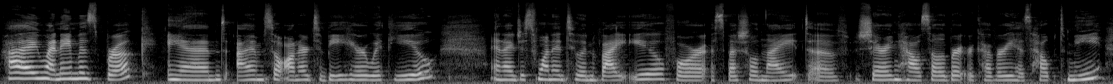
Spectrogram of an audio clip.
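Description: A young woman whose first language is American Sign Language, a missionary, giving a soft, heartfelt invitation in a recorded clip. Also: mid-range voice, steady tone, unhurried. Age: young adult.

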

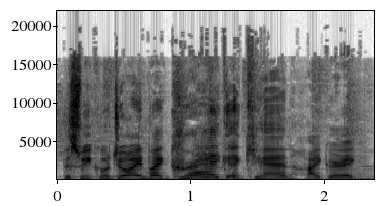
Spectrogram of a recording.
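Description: Lively laughing male podcast host. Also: very high voice, normal speed, over music. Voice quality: quiet voice. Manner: laughs often, animated and self-mocking. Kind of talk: casual podcast chat.

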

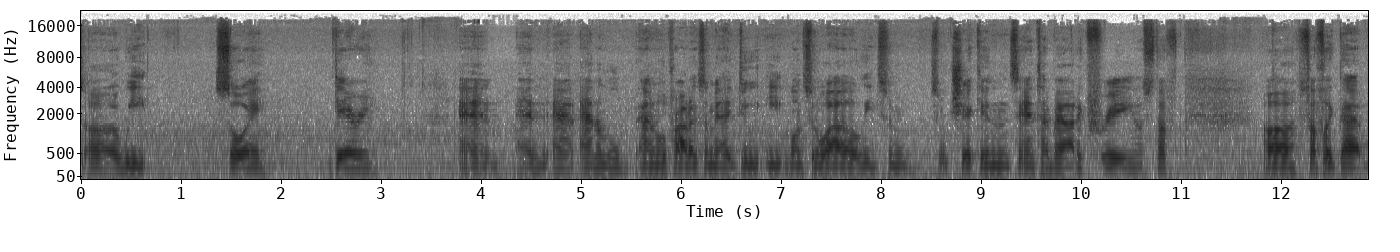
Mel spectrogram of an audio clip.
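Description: American male, 40s, podcast guest. Lowish voice, halting conversational delivery, noticeable background noise. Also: little pitch movement. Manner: halting, repeats words as he goes. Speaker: podcast guest, music consultant. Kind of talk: conversational interview.

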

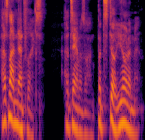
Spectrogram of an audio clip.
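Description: A man's voice: medium pitch, fast, a little mellow, slightly rough. A man co-hosting a casual podcast, self-mocking, laughing often and swearing freely. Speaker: podcast co-host. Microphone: studio podcast mic.

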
